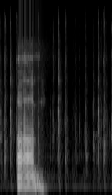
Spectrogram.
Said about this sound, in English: And they were starting the magazine, and I was writing things on an old little old typewriter that I'd bought.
